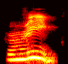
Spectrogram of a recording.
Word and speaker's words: wreak: And the second word it's written WREAK. It's pronounced as reek.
